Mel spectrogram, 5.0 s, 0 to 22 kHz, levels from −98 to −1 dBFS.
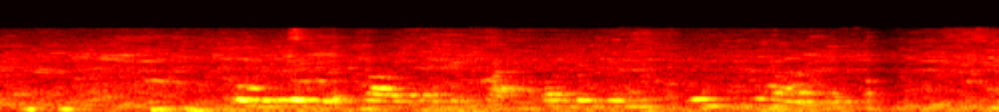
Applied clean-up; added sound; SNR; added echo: classical method WPE with log-MMSE.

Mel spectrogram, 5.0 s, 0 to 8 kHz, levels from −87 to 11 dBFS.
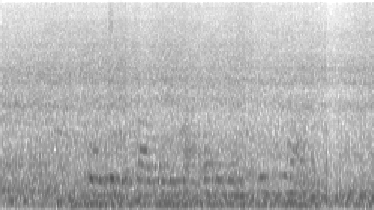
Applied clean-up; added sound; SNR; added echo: none; Train; -4 dB; reverberation time 0.6 s.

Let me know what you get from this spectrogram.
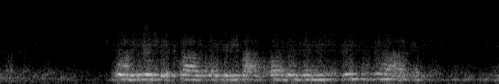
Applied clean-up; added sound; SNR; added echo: neural separator model SepFormer DNS4.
